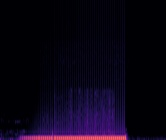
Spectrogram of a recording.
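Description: A single steady electronic ringback tone from an outgoing phone call, one long buzz lasting just over a second, then silence.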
